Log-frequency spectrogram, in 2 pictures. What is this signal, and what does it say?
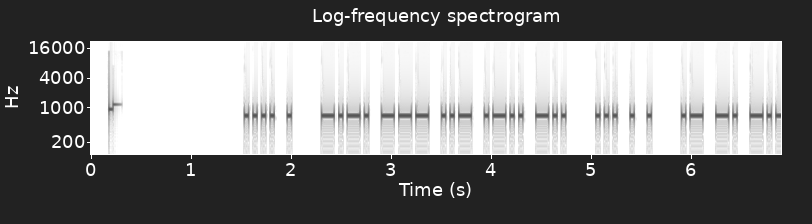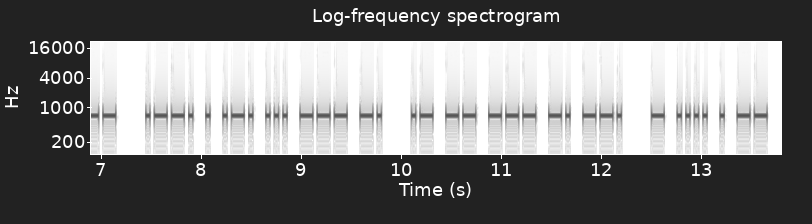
Morse code, heard as a keyed tone, about 28 wpm, 700 Hz. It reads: HE COULD SEE ANY PERSON AMONG THEM
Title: Sentences from Top 1000 Words - Review Part 3 - 28wpm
